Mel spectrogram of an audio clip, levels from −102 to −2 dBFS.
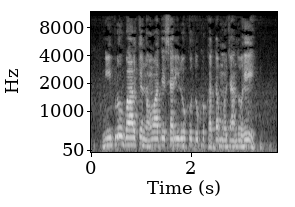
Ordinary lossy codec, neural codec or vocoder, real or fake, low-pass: MP3, 64 kbps; vocoder, 44.1 kHz, 128 mel bands, Pupu-Vocoder; fake; 10.8 kHz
